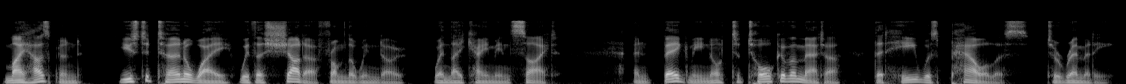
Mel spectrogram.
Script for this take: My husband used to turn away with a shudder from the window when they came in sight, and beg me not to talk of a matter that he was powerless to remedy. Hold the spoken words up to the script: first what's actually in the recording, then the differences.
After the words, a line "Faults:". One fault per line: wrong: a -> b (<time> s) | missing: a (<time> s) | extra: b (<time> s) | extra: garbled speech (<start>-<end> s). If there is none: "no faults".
My husband used to turn away with a shudder from the window when they came in sight, and beg me not to talk of a matter that he was powerless to remedy.
Faults:
no faults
